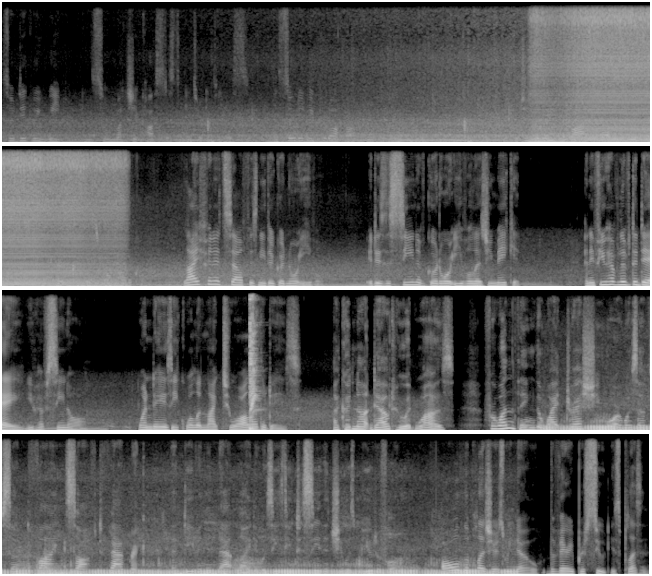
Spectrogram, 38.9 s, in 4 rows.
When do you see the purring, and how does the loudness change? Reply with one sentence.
You can hear the purring from 27.5 to 37.0 s, at a steady volume.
